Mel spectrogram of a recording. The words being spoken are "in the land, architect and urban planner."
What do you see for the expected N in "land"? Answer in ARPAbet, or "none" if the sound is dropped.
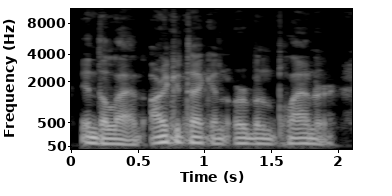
none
